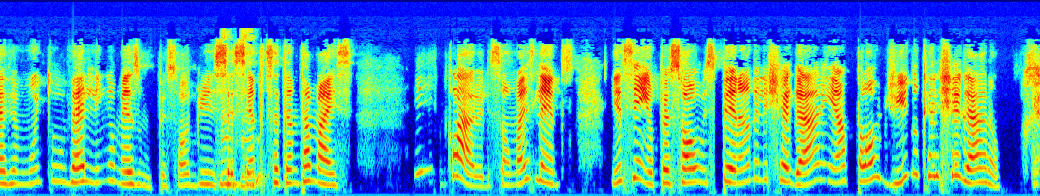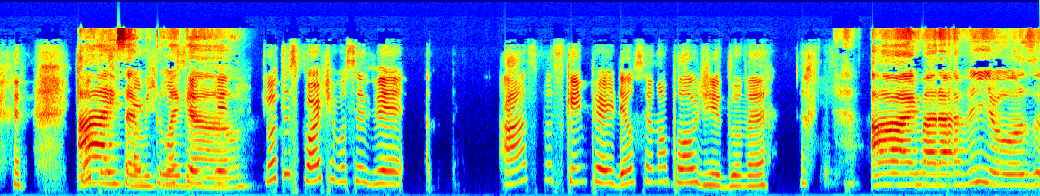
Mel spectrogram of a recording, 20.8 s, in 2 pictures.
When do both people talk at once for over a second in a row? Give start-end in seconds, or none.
11.2-12.9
